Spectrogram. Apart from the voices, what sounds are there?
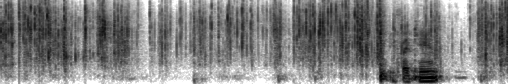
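plastic packaging crinkling as item is taken out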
